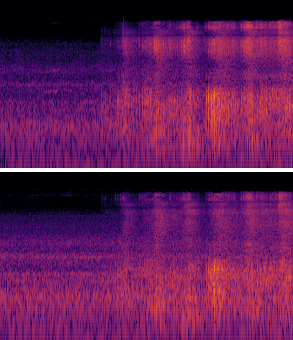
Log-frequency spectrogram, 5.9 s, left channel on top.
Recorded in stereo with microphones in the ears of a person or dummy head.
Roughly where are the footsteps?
Left.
